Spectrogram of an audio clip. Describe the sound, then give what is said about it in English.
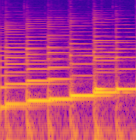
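Six piano notes climb the C major scale in an even, unhurried rhythm. Each note is cleanly struck and overlaps slightly with the next as the pitch steps upward. “that means that we're playing in the C major scale, so, which sounds like this.”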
